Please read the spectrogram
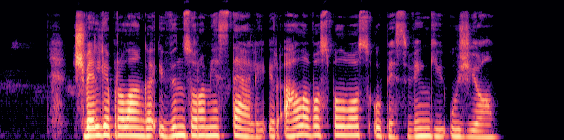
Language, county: Lithuanian, Šiauliai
